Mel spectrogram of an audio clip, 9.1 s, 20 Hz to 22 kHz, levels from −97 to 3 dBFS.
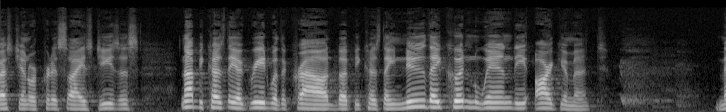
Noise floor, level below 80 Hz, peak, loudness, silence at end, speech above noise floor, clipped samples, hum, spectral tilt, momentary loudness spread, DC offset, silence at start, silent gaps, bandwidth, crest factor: -64 dBFS; -72 dBFS; -8 dBFS; -25 LUFS; 0 s; 38 dB; under 0.1%; none; -5.5 dB/octave; 12 LU; under 0.1%; 0 s; none; 14.5 kHz; 20 dB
